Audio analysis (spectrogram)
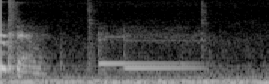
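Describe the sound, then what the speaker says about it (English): A short electronic doorbell-style chime from a toy learning laptop rings out, sustained tones following an initial burst, with a low steady hum underneath. "Doorbell."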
